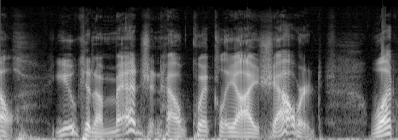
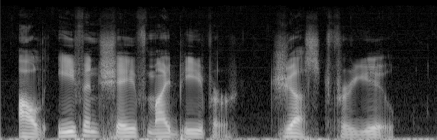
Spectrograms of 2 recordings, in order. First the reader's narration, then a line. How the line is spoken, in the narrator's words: She then gently whispered in my ear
